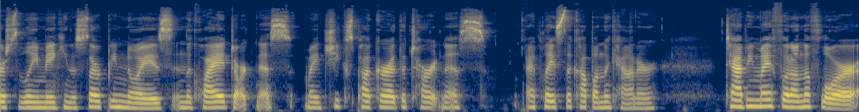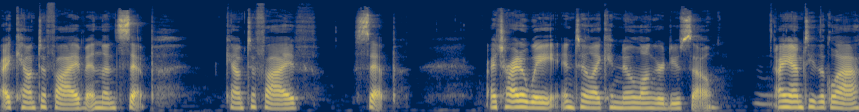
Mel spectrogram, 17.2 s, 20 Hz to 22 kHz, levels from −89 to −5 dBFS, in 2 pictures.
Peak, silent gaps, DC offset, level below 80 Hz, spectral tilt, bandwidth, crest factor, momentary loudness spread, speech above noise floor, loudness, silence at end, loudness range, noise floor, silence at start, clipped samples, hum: -2 dBFS; none; under 0.1%; -68 dBFS; -3 dB/octave; 19 kHz; 20 dB; 10 LU; 39 dB; -21 LUFS; 0 s; 4 LU; -60 dBFS; 0 s; under 0.1%; none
